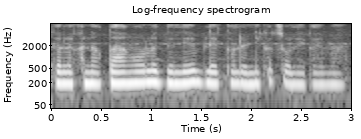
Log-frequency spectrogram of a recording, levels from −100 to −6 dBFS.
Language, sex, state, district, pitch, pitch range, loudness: Wancho, female, Arunachal Pradesh, Longding, 195 Hz, 185-200 Hz, -16 LUFS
